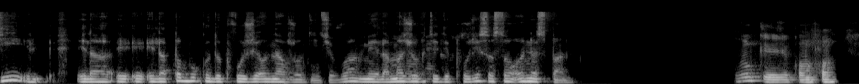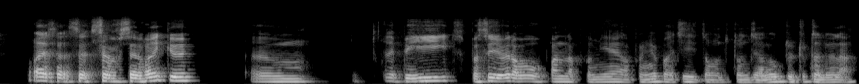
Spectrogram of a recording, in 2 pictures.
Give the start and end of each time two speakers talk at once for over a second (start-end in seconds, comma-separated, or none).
none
